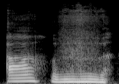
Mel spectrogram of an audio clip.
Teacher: se pronuncia como AV, con un sonido A y un sonido labiodental y vibrante de la V.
